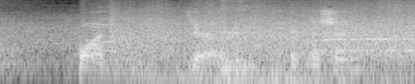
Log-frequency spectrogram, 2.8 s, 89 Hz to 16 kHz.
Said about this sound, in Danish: Det her, det var lyden af en af SpaceX's Falcon 9-raketter, der blev sendt afsted i december 2018 fra Florida med forsyninger til den internationale rumstation.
